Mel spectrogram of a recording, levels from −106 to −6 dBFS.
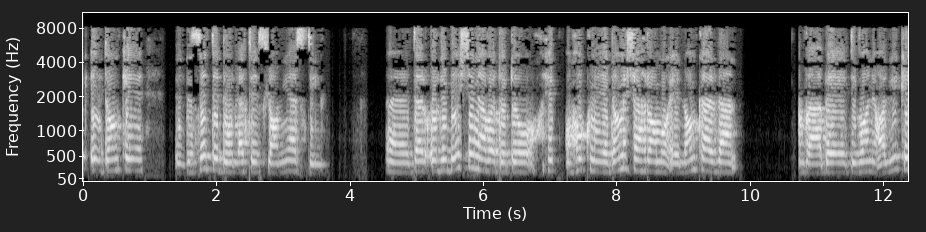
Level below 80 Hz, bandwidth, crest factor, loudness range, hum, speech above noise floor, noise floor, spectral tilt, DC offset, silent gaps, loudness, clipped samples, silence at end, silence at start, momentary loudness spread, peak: -76 dBFS; 8.8 kHz; 16 dB; 2 LU; none; 70 dB; -86 dBFS; 1.5 dB/octave; under 0.1%; none; -15 LUFS; under 0.1%; 0 s; 0 s; 8 LU; 0 dBFS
